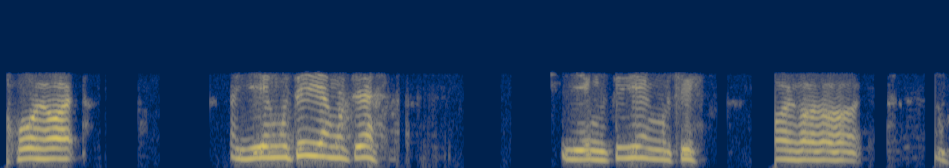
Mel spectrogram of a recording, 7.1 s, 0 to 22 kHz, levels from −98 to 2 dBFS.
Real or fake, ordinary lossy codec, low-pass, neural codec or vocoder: real; none; 3.6 kHz; none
